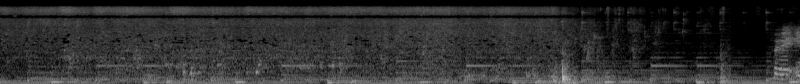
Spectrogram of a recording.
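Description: Kitchen faucet running a steady stream of water over bean sprouts in a mesh strainer as they are rinsed and stirred by hand in the sink; the water stops near the end.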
